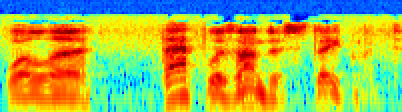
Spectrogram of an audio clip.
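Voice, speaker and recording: Brash, fast-talking radio detective. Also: male voice, lowish voice, sing-song, sharp tone, soft background music. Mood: confident, wry. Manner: slangy, cocky, teasing. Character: brash, wisecracking male private detective, needling and confident. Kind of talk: 1940s radio detective drama acting. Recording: dull, hissy 1940s radio recording.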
